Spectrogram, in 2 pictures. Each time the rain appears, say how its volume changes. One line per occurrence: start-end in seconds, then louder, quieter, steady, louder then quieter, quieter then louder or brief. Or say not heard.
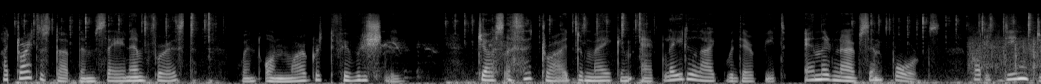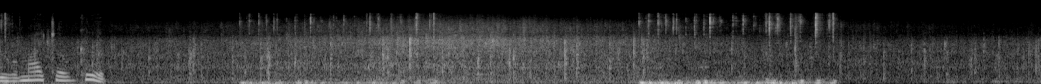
9.7-20.7 louder then quieter.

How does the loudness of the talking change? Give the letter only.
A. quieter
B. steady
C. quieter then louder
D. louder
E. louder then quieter
B.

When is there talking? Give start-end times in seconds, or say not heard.
0.0-11.5.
